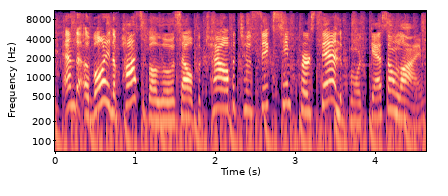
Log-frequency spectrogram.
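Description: Music plays behind a woman talking at a moderate speed. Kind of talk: TV commercial read.

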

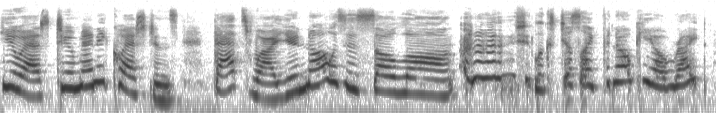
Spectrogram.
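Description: A woman performs a put-on character voice at an extremely high pitch. She goes at a slow pace with big pitch swings. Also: few pauses.

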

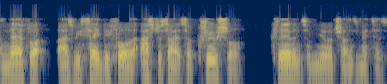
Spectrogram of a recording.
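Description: At a fairly quick pace, a man with a British accent talks at medium pitch with ordinary pitch variation. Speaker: doctor presenting research. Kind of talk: webinar presentation. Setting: online webinar.

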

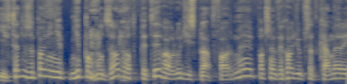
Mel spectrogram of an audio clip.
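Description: This man talks at a very fast pace with lively intonation. Vocal fry runs through his voice. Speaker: political commentator. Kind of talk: political commentary chat. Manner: sarcastic. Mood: ironic, mocking. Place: studio.

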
